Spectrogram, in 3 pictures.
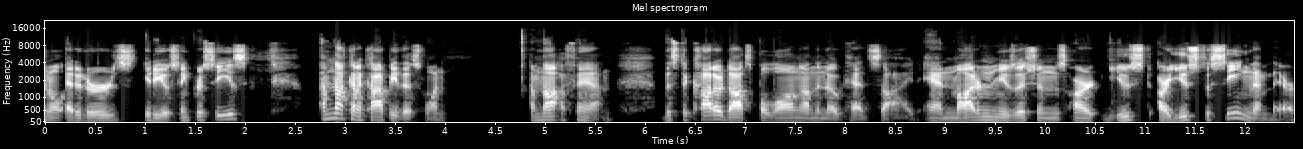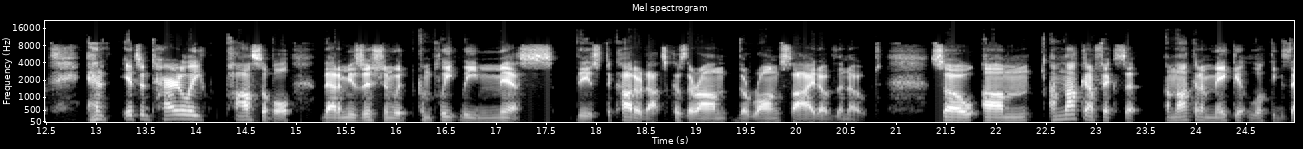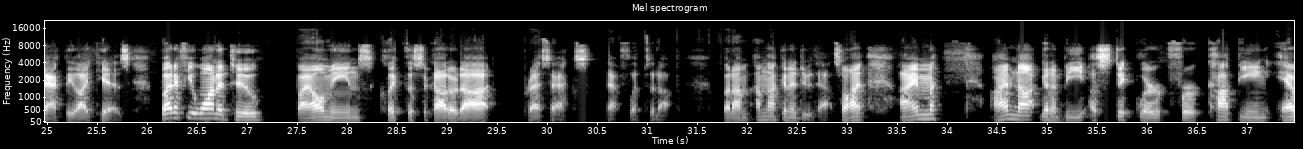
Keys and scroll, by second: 29.8 x, 31.6 ctrl+z.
